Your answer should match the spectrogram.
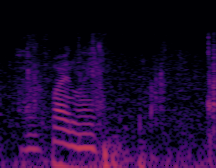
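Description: A man's wordless voice making one drawn-out sound that falls in pitch, over footsteps on a dirt trail.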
